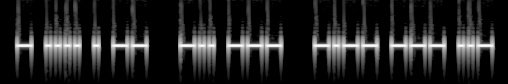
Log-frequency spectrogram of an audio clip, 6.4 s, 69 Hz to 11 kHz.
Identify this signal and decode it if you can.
Morse code, heard as a keyed tone, about 20 wpm, 700 Hz. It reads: THEM DO YOU
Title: Sentences from Top 1000 Words - Review Part 5 - 20wpm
